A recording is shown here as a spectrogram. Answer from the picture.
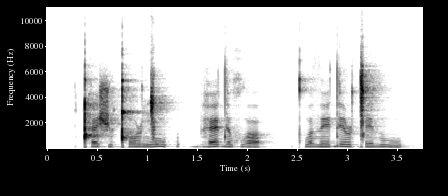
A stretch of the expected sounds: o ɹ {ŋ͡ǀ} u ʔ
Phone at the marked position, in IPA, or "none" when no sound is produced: ŋ͡ǀ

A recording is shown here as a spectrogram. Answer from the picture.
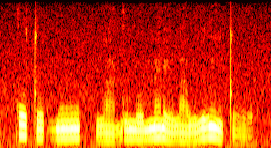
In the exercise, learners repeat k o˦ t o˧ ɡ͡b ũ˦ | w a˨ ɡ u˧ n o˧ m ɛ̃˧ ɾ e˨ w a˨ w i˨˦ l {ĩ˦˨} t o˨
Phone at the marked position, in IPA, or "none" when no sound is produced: ĩ˦˨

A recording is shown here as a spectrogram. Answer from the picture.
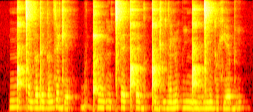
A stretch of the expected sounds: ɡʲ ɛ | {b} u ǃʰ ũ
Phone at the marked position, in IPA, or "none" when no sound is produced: b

